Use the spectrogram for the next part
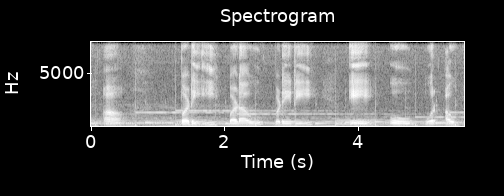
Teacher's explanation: दीर्घ स्वर इनमें 2 मात्रा का समय लगता है, मतलब ह्रस्वर से दुगना समय।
